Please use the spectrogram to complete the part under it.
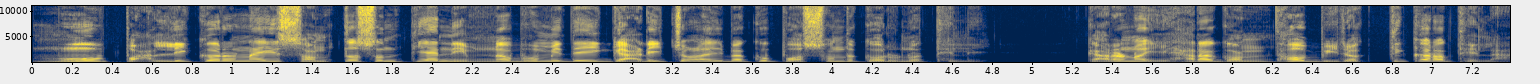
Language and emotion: Odia, disgusted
